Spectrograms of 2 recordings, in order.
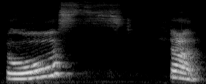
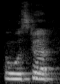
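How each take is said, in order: First: Drawn-out word, spoken while writing it; slow dictation. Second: Said in the usual way. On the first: Shown as a demonstration. Shorthand teacher dictates a word to students, drawn out. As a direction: stretch it slowly for the class to write. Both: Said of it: "देखिए".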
